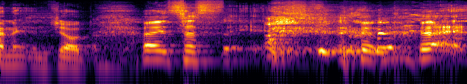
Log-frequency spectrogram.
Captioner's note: all laughing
